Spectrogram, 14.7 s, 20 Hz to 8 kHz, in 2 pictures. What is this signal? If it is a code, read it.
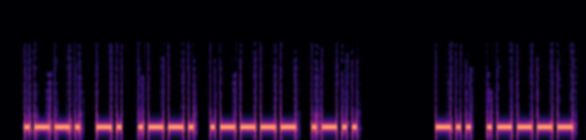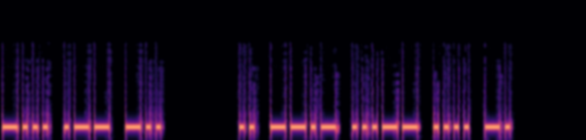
Morse code, heard as a keyed tone, about 19 wpm, 800 Hz. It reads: PNP1L D1BWD IQ3HN
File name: CW / DET / 1 6 1500C S C 18wpm 2356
